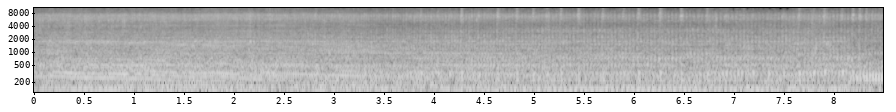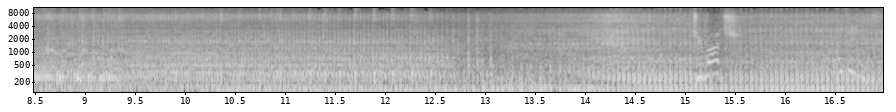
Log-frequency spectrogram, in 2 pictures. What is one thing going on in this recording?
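A motorbike engine rumbles steadily up close.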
